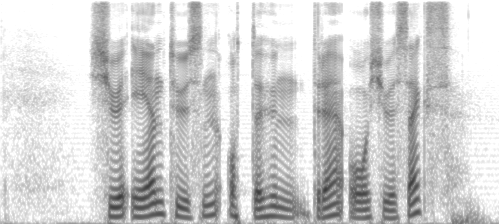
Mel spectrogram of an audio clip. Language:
Norwegian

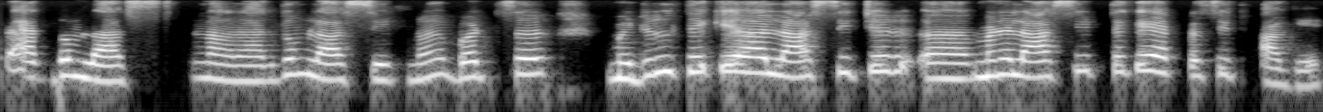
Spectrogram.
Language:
Bangla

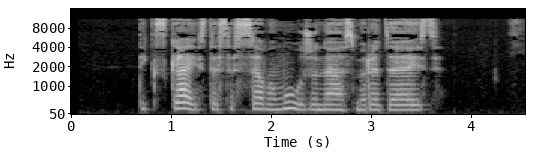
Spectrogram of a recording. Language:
Latvian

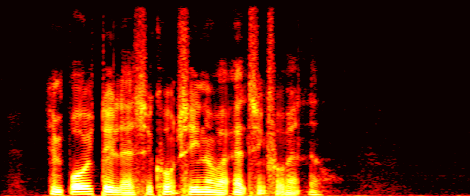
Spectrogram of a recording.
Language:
Danish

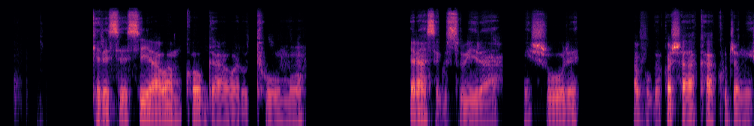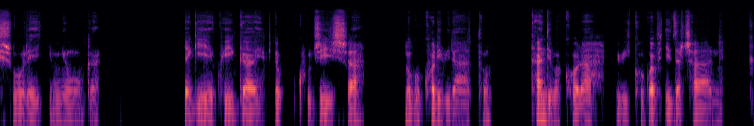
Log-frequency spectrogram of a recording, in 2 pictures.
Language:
Rundi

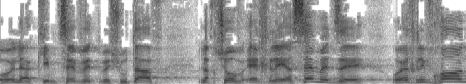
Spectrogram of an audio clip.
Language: Hebrew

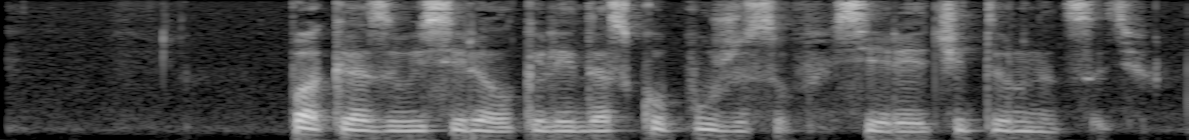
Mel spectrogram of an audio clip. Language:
Russian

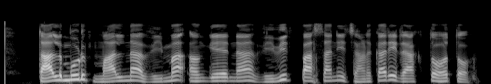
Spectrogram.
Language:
Gujarati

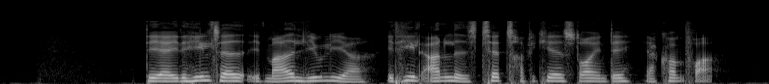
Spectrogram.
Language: Danish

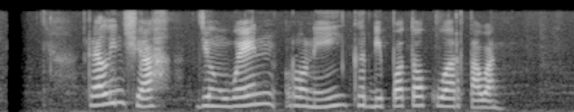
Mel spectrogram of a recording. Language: Sundanese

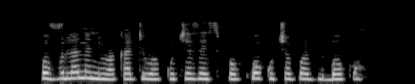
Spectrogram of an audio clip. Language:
Swahili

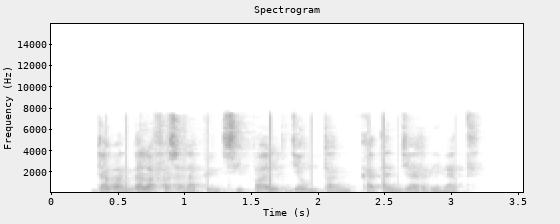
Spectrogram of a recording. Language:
Catalan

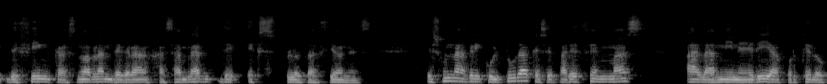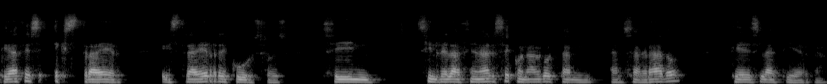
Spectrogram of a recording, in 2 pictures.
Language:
Spanish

